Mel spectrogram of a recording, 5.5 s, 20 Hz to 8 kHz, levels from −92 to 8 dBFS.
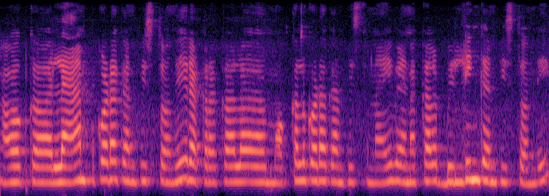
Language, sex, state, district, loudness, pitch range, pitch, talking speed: Telugu, female, Andhra Pradesh, Visakhapatnam, -19 LUFS, 235-255 Hz, 240 Hz, 130 wpm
